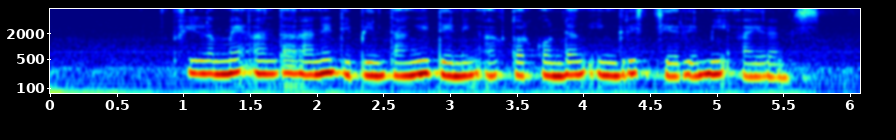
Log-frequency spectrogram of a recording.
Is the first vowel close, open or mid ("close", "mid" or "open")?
close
